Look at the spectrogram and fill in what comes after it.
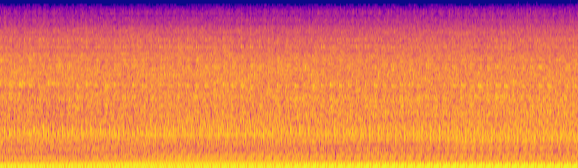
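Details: Engine idling with an uneven, stumbling beat that keeps dropping a pulse; misfire caused by crossed spark plug leads touching each other.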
